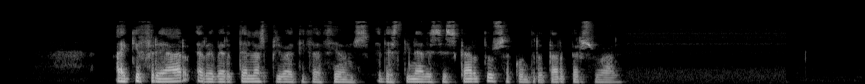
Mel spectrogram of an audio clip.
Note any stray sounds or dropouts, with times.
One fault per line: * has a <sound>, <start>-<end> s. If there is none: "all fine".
all fine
